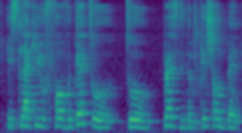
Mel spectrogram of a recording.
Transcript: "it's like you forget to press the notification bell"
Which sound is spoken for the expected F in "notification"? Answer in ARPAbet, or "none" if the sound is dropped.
none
